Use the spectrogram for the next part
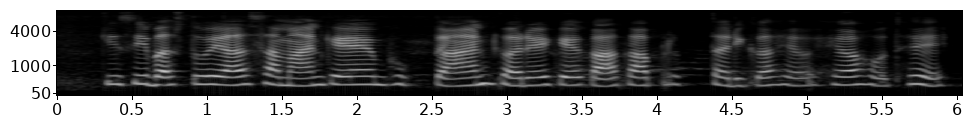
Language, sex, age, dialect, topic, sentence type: Chhattisgarhi, female, 18-24, Central, agriculture, question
